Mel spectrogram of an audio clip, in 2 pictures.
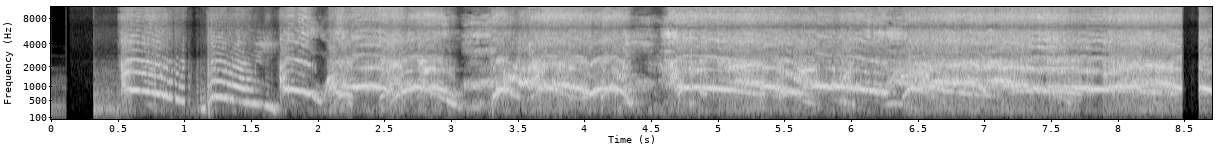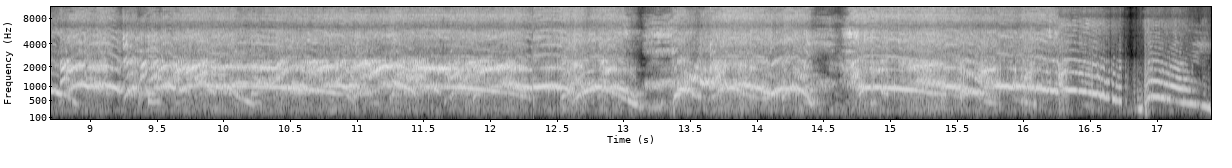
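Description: Many overlapping screams, each cry falling in pitch, loud and continuous with a few brief breaks.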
